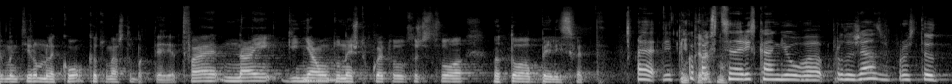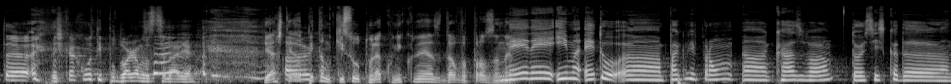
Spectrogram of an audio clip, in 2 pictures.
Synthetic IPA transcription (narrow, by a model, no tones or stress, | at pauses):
ɾɛmɛnt̪iɾəmlɛkɔkɐt̪ɔnaʃə̥t̪əbɐk̚t̪ɛɾijət̪ov̥aɛnajɡɛnialˠnot̪onɛʃt̪o̥koɛt̪osəʃt̪ɛ̥st̪vuvənɐt̪ɔəbɛlisvɛt̪ | it̪uk̪ɾpakssɛnɐɾiskaŋɡʲɛlˠʊvəpɾod̪ɐlˠʒavəmzvɐpɾɔsi̥t̪ɛot̪əviʃkakxubət̪ipod̪lˠaɡəmzɐst̪sɛnaɾiəiasʃt̪apit̪əmkislˠot̪onʲakonikʊjnɛɛzɐd̪alvɐpɾɔszɐnɛnɛnɛʔimɐʔɛt̪oʔəpakvipɾɔməkazvət̪ɔɛsiskəd̪ɐ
